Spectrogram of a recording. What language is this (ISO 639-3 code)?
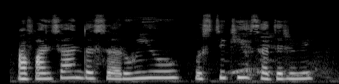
pus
